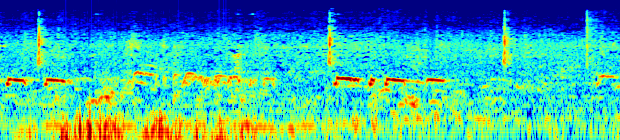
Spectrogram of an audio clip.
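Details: Zebra doves at a local song contest in Windusari, Magelang, Central Java give soft, stuttering cooing phrases of quick, even notes in short bursts, over a low rumble and occasional clicks.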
